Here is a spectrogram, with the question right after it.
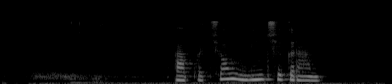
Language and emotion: Russian, neutral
